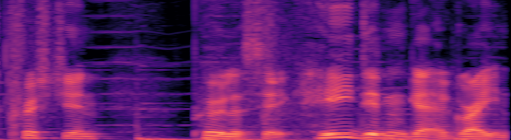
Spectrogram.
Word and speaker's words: Pulisic: This guy caused me a headache because it is pronounced Christian Pulisic.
